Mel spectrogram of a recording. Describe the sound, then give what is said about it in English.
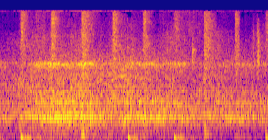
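The crowd at Dodger Stadium roars for pitcher Nomo in a loud, unbroken wash of cheering, with steady rhythmic thumps about twice a second, like clapping or stomping, running underneath. “They are roaring here at Dodger Stadium.”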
